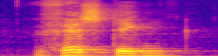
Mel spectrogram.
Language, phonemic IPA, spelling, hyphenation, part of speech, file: Dutch, /ˈvɛs.tɪŋ/, vesting, ves‧ting, noun, Nl-vesting.ogg
- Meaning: fortification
